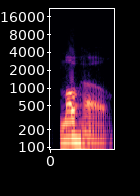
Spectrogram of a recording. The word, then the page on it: moho: American English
